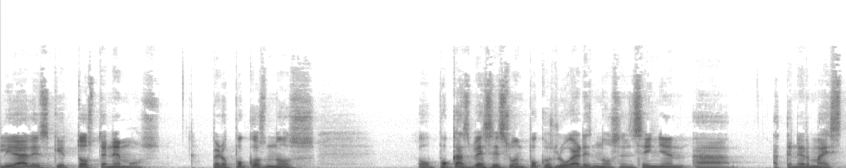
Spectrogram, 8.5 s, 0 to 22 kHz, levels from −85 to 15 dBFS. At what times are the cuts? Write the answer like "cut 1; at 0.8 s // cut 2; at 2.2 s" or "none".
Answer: none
